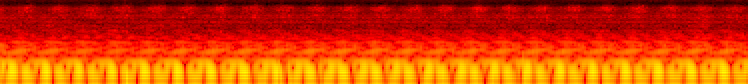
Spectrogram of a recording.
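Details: Imported Taiwan-made nebulizer compressor running: steady low motor hum with rapid regular pulsing, about two a second.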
